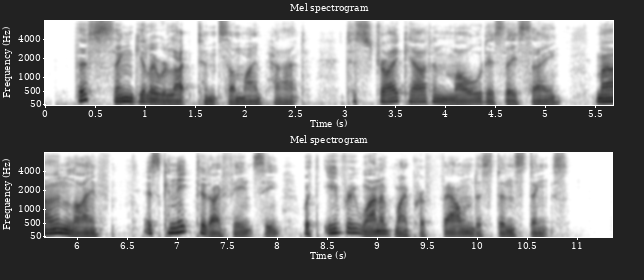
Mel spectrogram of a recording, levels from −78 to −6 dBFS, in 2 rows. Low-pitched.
Yes: low, 100 Hz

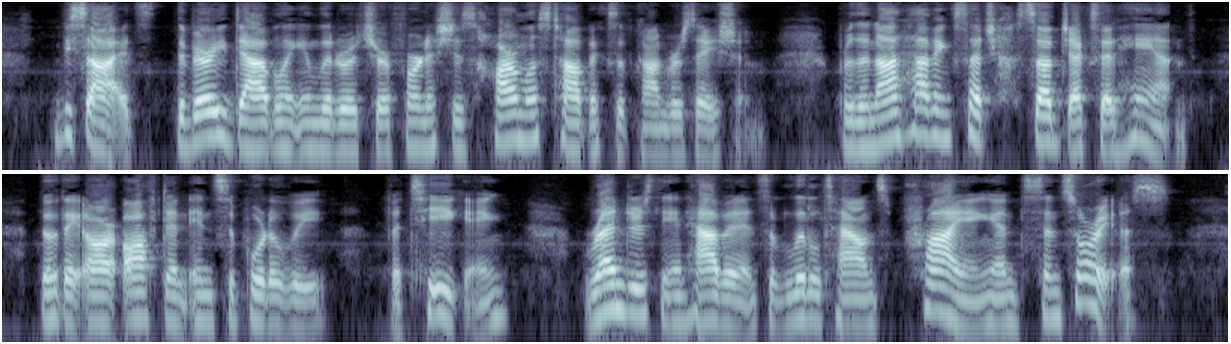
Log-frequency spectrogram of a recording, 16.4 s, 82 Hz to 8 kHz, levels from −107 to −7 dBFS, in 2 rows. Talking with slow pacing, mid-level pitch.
Yes: slow, 125 wpm; medium, 155 Hz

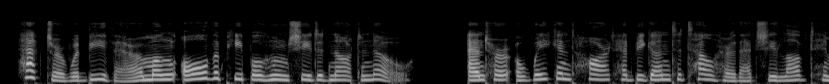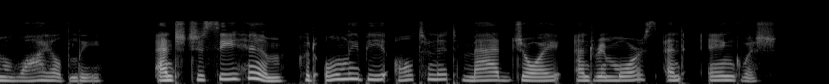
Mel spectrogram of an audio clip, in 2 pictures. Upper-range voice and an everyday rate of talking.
Yes: high, 200 Hz; average, 150 wpm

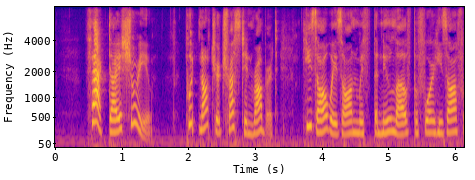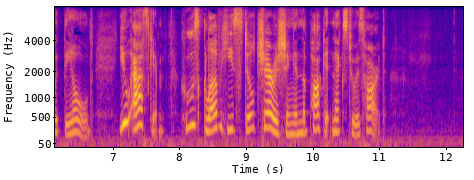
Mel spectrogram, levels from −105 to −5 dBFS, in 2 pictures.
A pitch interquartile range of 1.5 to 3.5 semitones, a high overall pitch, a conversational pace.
No: average, 5.2 semitones; high, 225 Hz; average, 180 wpm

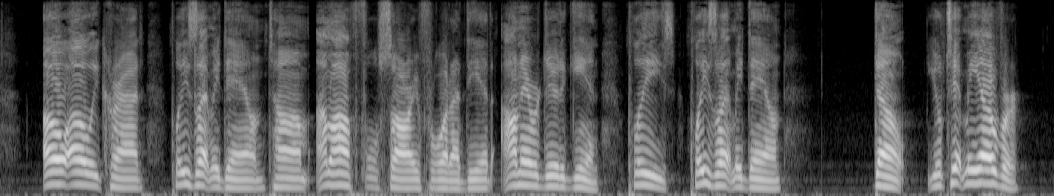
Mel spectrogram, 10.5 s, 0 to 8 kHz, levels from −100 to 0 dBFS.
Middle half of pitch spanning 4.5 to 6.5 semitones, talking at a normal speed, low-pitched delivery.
No: average, 5.0 semitones; average, 175 wpm; medium, 145 Hz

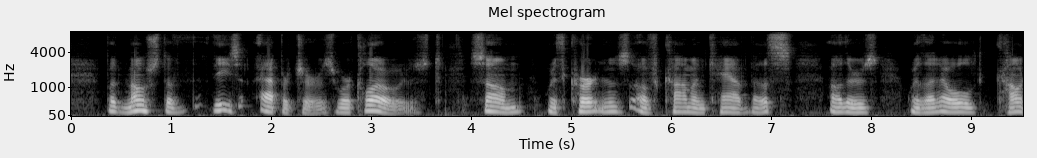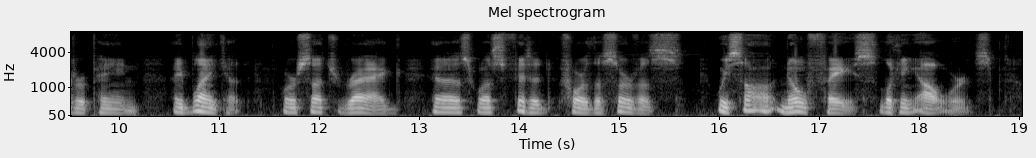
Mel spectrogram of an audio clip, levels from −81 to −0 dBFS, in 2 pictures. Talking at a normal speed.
No: slow, 110 wpm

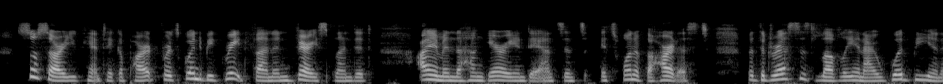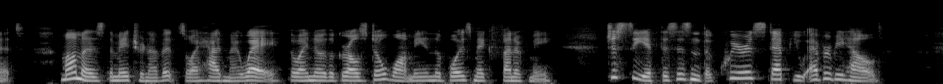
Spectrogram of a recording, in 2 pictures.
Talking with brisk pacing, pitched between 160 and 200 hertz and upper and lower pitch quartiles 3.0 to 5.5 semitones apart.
Yes: fast, 245 wpm; medium, 185 Hz; average, 3.7 semitones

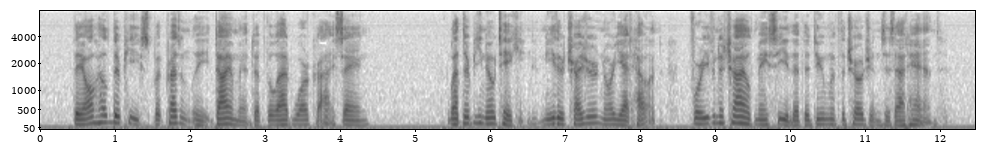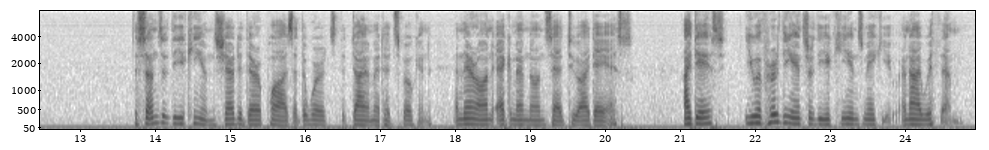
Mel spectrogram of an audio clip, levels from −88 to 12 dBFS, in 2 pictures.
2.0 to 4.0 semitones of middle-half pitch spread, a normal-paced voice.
Yes: average, 3.5 semitones; average, 180 wpm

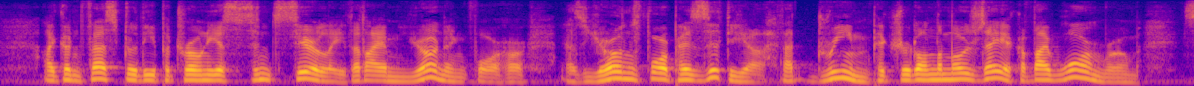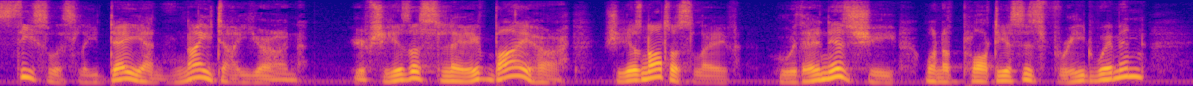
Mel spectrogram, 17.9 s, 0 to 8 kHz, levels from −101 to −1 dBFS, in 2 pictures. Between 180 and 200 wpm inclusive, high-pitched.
No: average, 190 wpm; low, 135 Hz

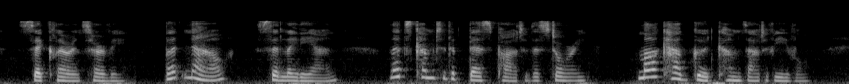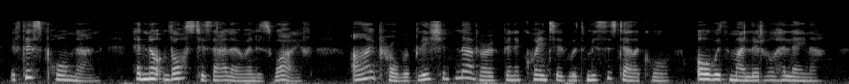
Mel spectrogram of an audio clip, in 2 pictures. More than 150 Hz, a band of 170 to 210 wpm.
Yes: high, 190 Hz; average, 180 wpm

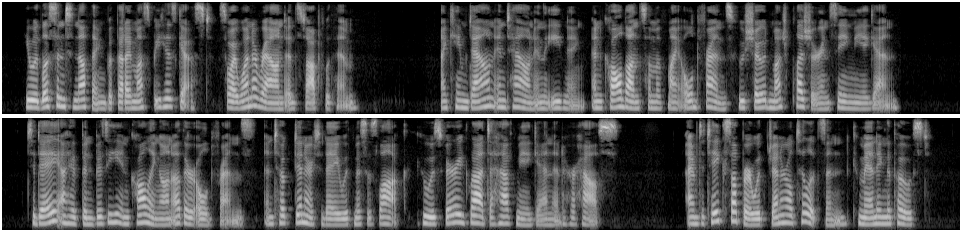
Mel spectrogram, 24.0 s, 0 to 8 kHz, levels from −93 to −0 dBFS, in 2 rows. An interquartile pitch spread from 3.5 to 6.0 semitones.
No: average, 2.9 semitones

